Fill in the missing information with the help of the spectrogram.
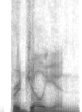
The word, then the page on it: Virgilian: American English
